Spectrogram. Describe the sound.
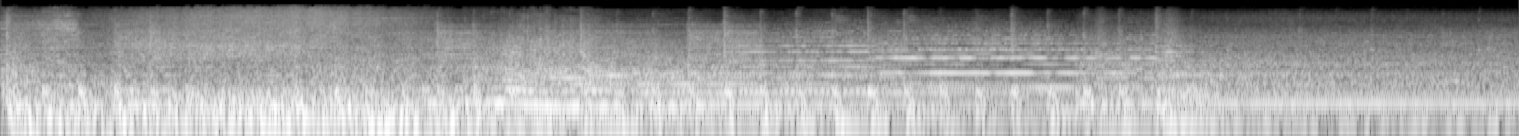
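Car tyres screech as a vehicle swings round a corner: a loud, dense roar gives way to a sustained high tonal squeal that holds for a few seconds, then drops to a quieter rumble.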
